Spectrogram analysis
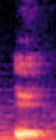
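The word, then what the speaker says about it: オ: e it's a excellent oh this is o or o it is the equivalent of the vowel o in english pronounce this as oh like in the word open oh yeah could trace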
